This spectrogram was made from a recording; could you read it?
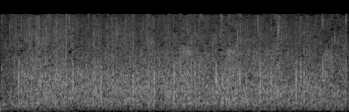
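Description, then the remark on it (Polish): An audience at a regional meeting in Czernikowo applauds in welcome, with a dense wash of many hands clapping at an even, sustained loudness throughout, and no voices standing out. “Brawa dla Was!”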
